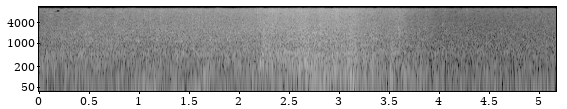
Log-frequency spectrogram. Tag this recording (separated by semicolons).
recording; field-recording; waves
